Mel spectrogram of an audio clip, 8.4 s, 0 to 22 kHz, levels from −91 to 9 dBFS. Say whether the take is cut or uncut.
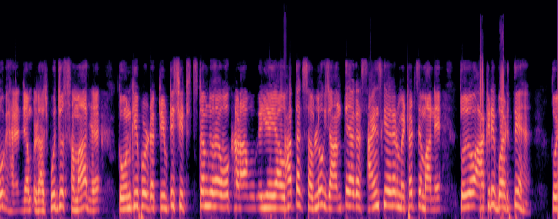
cut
